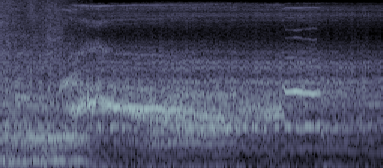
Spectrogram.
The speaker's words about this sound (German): Auf der Hälfte der Strecke hörten sie eine Art ohrenbetäubenden Schrei, der wie vor einem wilden Tier stammte.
